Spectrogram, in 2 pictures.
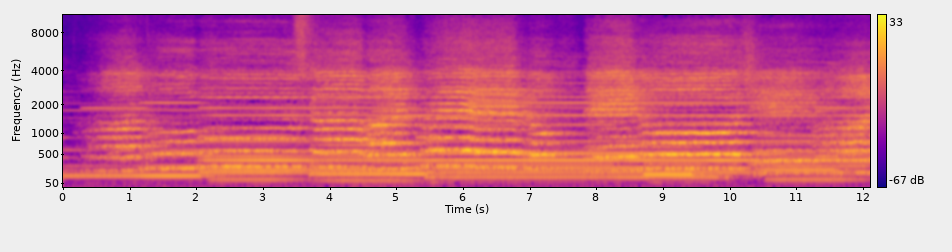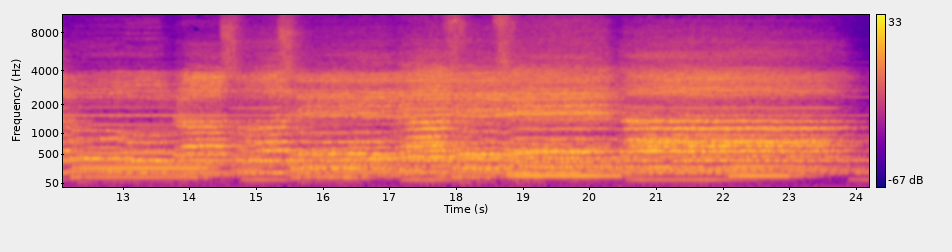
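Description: Choir singing a communion hymn over long held low accompaniment notes that change every second or two.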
